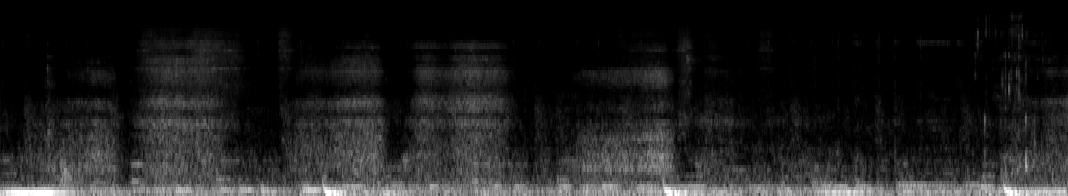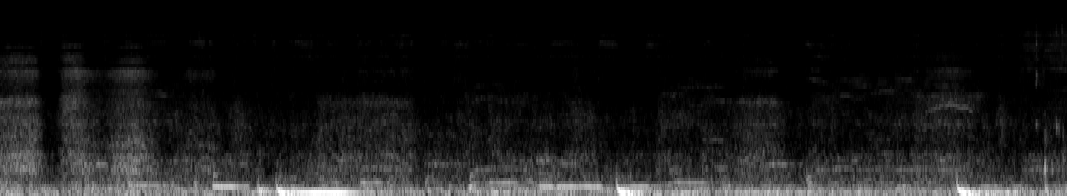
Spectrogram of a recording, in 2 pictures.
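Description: A Vizsla at rest gives low, rumbling snorts and snoring breaths, roughly every few seconds.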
